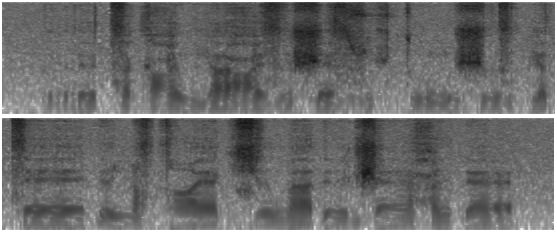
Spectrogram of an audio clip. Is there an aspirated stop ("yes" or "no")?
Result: no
